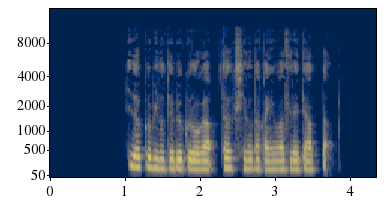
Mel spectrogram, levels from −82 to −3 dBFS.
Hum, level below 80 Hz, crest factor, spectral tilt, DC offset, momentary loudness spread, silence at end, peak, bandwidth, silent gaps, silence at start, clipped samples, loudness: none; -72 dBFS; 16 dB; -7 dB/octave; under 0.1%; 7 LU; 0.65 s; -8 dBFS; 11.5 kHz; none; 1.05 s; under 0.1%; -24 LUFS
